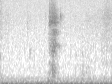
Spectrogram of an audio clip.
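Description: A pet gives a quick, breathy sniff under a door, soft, against a steady low background hum, with a fainter snuffle trailing just after. No one speaks.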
